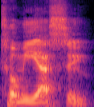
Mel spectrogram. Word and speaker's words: Tomiyasu: The right back, Tomiyasu. I'm going to pronounce his name again.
